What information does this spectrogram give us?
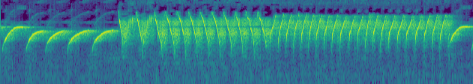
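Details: Canary delivering rising whistled slurs, then a long rapid series of falling notes that speeds into a steady trill, closing with another rising whistle.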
